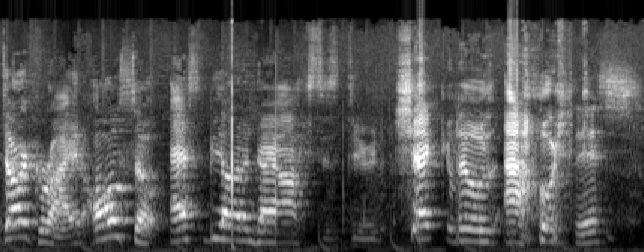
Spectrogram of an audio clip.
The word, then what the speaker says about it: Deoxys: It rhymes with osmosis. Deoxys. Deoxys. Not anti-deoxysins, but it is Deoxys.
